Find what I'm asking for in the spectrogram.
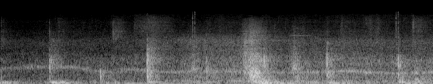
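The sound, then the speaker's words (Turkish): A drawer being pulled open: a few short knocks and rattles, then a louder scraping slide in the middle, with no talk. “Şurada çekmecenin içinde eski resimler olacak.”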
